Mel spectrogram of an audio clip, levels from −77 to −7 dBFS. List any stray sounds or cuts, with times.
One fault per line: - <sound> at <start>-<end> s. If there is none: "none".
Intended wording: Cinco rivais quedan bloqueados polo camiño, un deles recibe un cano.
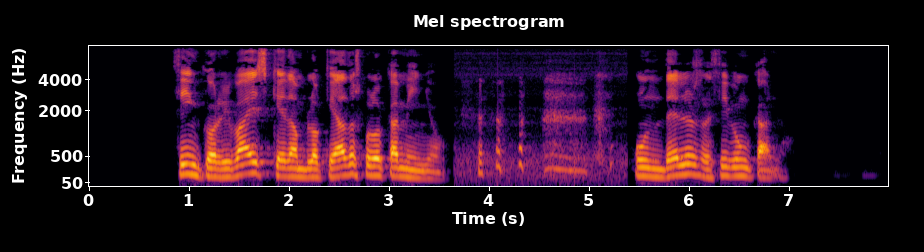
- laugh at 3.7-5.3 s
